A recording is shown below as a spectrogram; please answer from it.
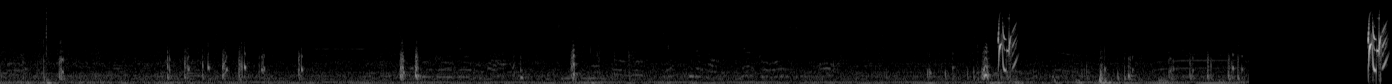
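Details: A guinea pig, one month after arriving in its new home, gives brief high squeaks among soft clicks and rustling patter.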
